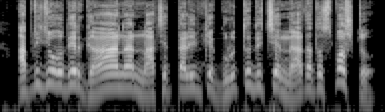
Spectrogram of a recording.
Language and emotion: Bengali, angry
